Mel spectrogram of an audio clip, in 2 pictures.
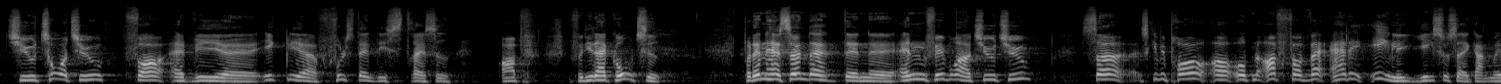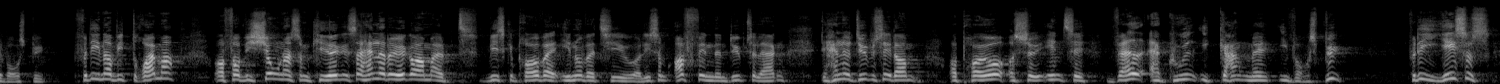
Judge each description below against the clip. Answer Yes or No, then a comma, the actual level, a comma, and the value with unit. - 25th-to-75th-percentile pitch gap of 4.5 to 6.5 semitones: Yes, average, 4.8 semitones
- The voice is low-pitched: No, high, 200 Hz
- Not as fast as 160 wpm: No, average, 185 wpm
